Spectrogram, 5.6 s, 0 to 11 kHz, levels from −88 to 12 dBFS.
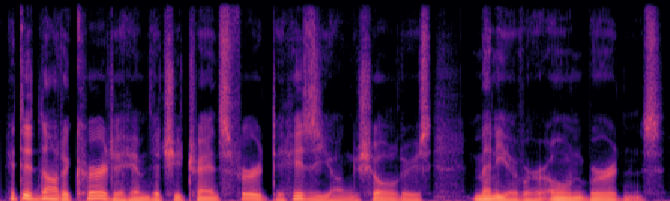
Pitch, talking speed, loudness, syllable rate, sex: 115 Hz, 195 wpm, -18 LUFS, 4.7 syllables/s, male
